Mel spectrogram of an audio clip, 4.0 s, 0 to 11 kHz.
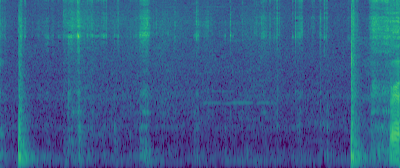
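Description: Light handling knock and a few faint metallic clicks from the piston of a 1989 Yamaha YZ80 two-stroke being rocked by hand in its cylinder bore. It barely moves, which the owner takes to mean it possibly just needs a set of rings.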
